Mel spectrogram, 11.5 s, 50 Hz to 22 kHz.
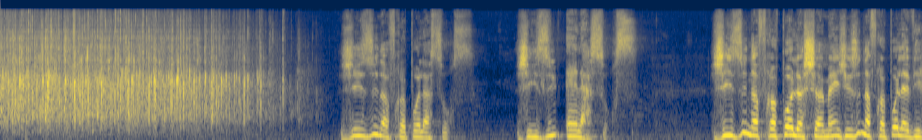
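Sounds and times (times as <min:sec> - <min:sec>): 
audience applause: 0:00.0 - 0:04.0
speech: 0:04.2 - 0:08.0, 0:08.9 - 0:11.5.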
